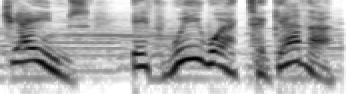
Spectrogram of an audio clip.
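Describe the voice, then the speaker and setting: A man puts on a friendly young boy-like steam engine for a storybook. The voice is high, eager and enthusiastic, swinging widely in pitch over music. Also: huge pitch swings, a little slow, a little mellow, heavily acted. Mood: determined.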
